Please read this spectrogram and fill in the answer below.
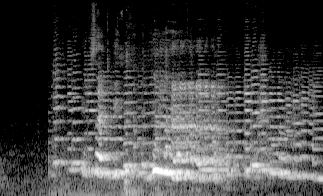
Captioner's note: laughter; violin plays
